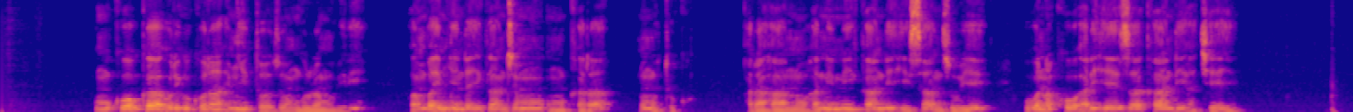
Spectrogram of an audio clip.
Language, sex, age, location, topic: Kinyarwanda, male, 25-35, Kigali, health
